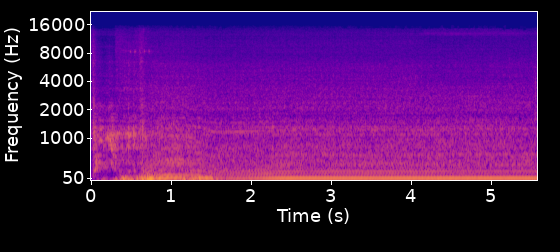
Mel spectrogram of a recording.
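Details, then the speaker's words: 1985 Volkswagen Cabriolet that sat 10 years, after fuel pressure was let down from 80–90: short crank, catches and settles into a smooth steady idle; starts and runs normally. "Hell yeah. Let's let it run for a few minutes. All right. All right, so we know it starts."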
